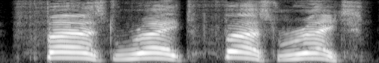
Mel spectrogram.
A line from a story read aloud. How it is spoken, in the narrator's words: rapturous shouts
